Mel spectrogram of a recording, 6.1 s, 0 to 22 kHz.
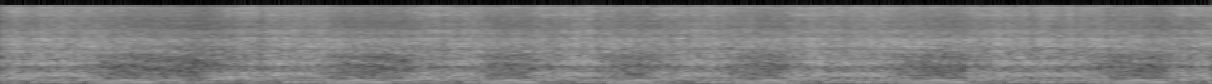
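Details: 2010 Polaris Outlaw 90cc ATV after a carb clean, held flat out: note pulses about once a second as it bounces off the rev limiter, revs out cleanly; still smoking, owner suspects oil seeping past stuck rings.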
